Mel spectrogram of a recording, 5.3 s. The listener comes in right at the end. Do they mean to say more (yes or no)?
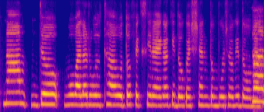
yes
